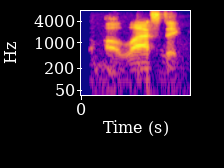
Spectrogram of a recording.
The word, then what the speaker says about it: elastic: Elastic. Yeah, you're right. It's going to be the second syllable. It sounds weird if you said elastic.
